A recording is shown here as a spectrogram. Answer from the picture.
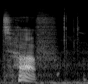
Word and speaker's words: tough: as F sometimes like sometimes if you use the word though I'll put it in the chat though there's no sound at the end but if I say tough there is one so I know that's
